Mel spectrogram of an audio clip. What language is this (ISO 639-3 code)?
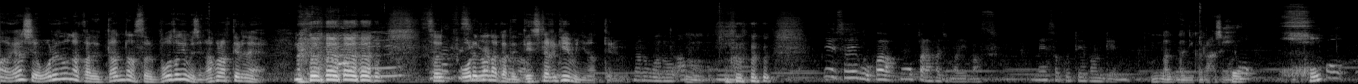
jpn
